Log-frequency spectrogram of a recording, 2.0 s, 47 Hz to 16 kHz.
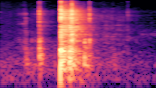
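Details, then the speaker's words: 1989 Ford Mustang door opening with a sharp, high-pitched metallic pop and ticks because the striker has lost its nylon bushing; before repair, which replaces the bushing with 100 PSI PEX tubing pressed on in a vise. "real high pitched there's the strike without its OA on there without its bushing so it's a lot smaller"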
